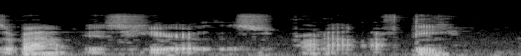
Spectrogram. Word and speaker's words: αυτή: And then the subject, that which the sentence is about, is here, this pronoun αυτή. The vowel letter for ancient U is here pronounced as an F, αυτή.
